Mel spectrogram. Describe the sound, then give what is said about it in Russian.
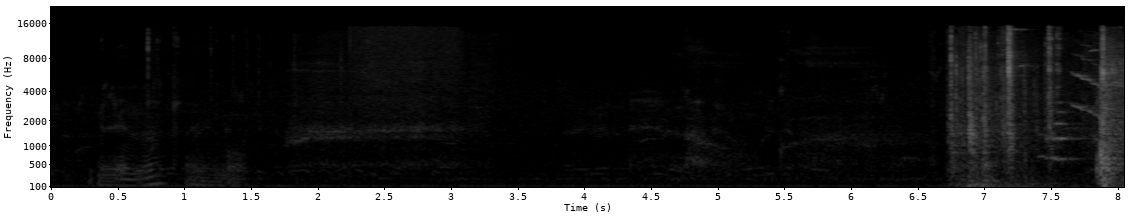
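A door being forced at a police station office: scraping and rattling sounds build to a burst of loud, heavy bangs near the end, with faint breathy vocal sounds in between. “ты что мне дверь ломаешь?”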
